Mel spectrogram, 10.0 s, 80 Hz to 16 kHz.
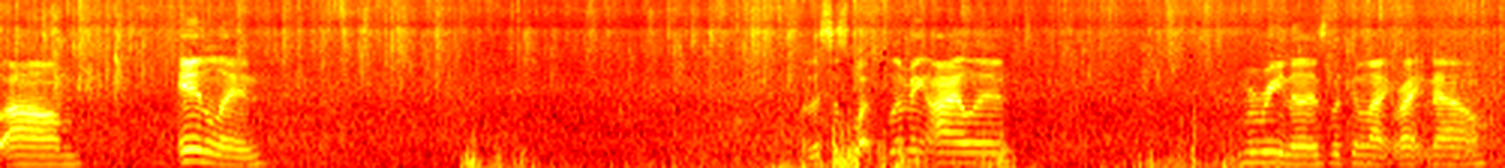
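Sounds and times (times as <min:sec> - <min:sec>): rain hiss: 0:00.0 - 0:10.0
wind buffeting microphone: 0:02.9 - 0:10.0.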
